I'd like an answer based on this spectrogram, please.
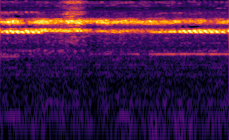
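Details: Morning crickets in the half-dark before dawn give a continuous, piercing high trill made of two steady pitched layers. Background noise stays faint and low.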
